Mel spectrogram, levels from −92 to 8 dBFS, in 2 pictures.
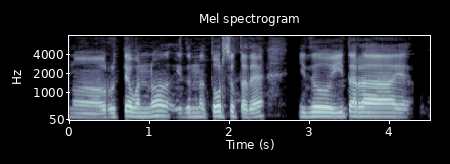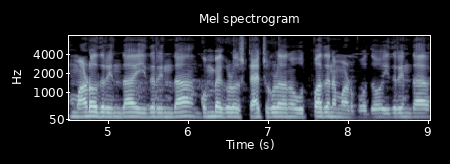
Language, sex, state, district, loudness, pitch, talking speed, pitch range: Kannada, male, Karnataka, Bellary, -16 LUFS, 150 Hz, 100 wpm, 140-155 Hz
